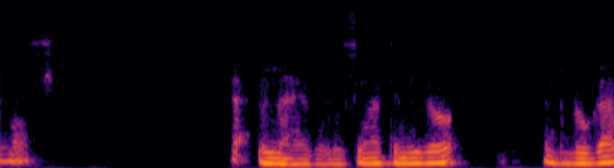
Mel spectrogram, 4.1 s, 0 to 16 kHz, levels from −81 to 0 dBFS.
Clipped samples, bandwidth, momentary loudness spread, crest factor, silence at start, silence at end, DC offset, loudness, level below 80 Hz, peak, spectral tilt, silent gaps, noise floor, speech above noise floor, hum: under 0.1%; 6.4 kHz; 14 LU; 16 dB; 0 s; 0 s; under 0.1%; -29 LUFS; -58 dBFS; -14 dBFS; -9.5 dB/octave; none; -85 dBFS; 58 dB; none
